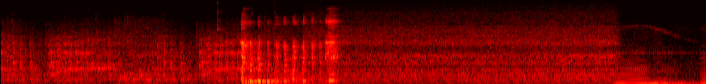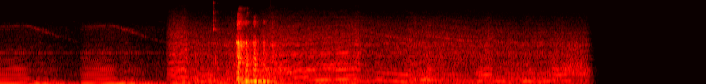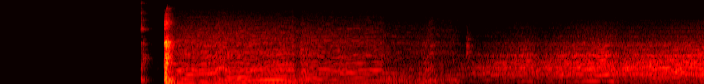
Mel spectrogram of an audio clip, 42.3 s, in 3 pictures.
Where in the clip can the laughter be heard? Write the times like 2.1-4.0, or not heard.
4.3-6.8, 18.4-19.6, 31.1-31.7.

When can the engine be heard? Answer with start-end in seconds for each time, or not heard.
0.0-25.9, 31.5-42.2.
